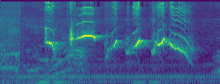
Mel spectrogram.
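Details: Cipow-type ashy tailorbird, a sirtu in full song meant to prompt other sirtu birds to join in, gives a run of high whistled notes that rise and fall, with a soft low hum underneath.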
